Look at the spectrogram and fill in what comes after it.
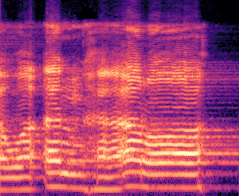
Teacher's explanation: نون میں اظہار حقیقی ہوگا، نون کو ظاہر کر کے جلد پڑھیں گے۔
